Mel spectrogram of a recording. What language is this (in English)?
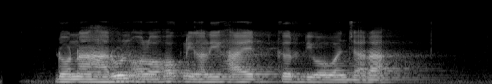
Sundanese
